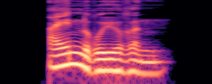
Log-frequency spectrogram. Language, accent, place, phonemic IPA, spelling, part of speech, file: German, Germany, Berlin, /ˈaɪ̯nˌʁyː.ʁən/, einrühren, verb, De-einrühren.ogg
- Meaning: to stir in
